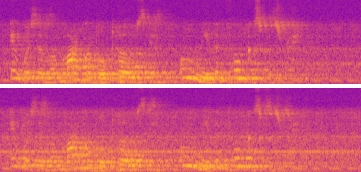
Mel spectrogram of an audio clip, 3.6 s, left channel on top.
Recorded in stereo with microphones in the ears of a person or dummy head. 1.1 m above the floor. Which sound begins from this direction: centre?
A woman speaking, at 0.1 s.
